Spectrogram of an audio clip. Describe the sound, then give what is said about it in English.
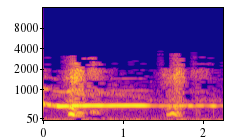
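Wolves howl in one long, steady, sustained note, with two rougher, broken cries rising over it in turn. “That howl. It's wolves.”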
